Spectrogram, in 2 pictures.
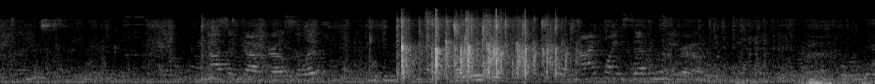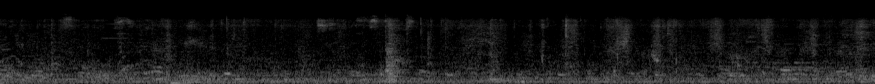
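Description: Voices murmur in a crowd nearby.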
